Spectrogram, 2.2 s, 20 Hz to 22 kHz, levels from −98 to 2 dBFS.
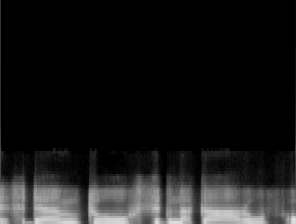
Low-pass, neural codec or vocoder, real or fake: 7.2 kHz; codec, 24 kHz, 0.9 kbps, WavTokenizer, large speech release; fake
